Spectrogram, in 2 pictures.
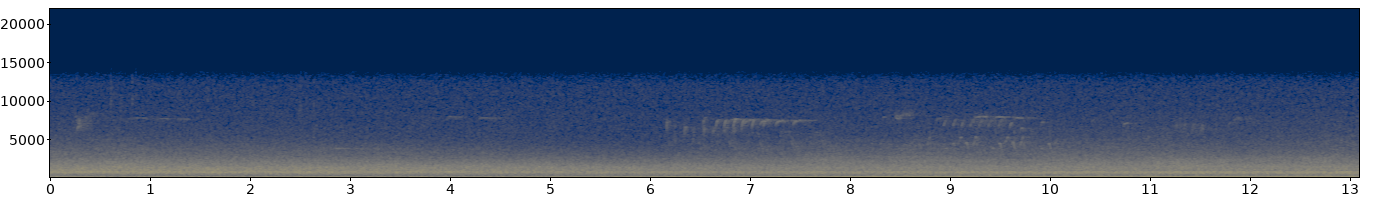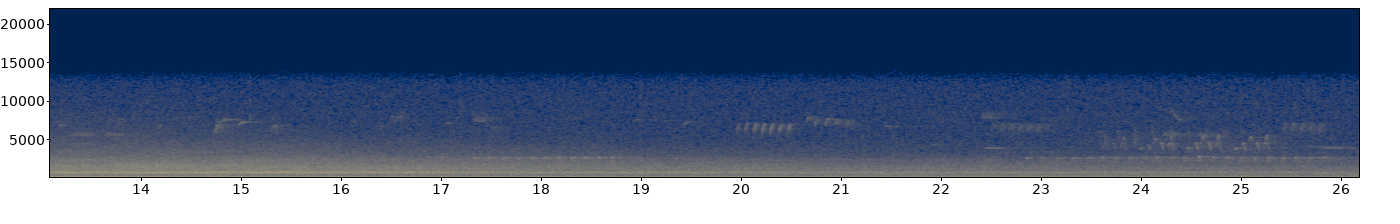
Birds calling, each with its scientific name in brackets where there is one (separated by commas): Common Yellowthroat (Geothlypis trichas), Black-capped Chickadee (Poecile atricapillus), Northern Flicker (Colaptes auratus)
